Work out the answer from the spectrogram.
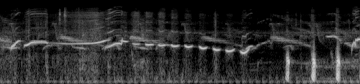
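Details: A tame, caged Chinese hwamei pours out a long, sweeping whistled phrase that drifts slowly downward, then sharp tapping clicks follow near the end.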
